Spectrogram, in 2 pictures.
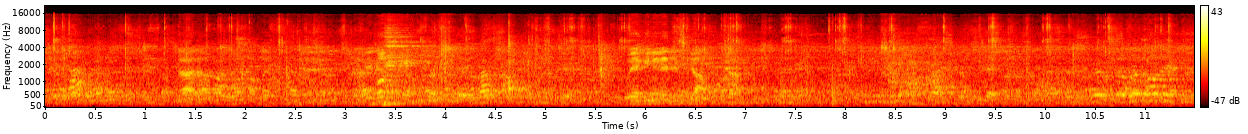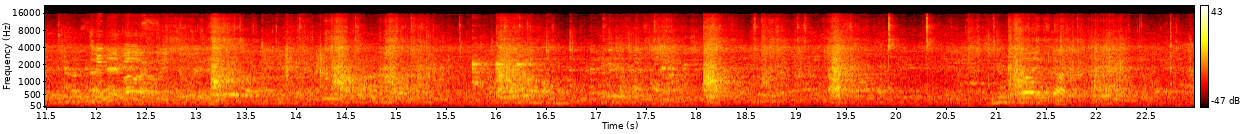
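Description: Casino chips clatter and click as they are stacked and swept across a table.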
